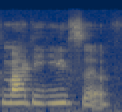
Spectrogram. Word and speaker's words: Mady Yusuf: What's your actual, how do you say your It's Mady Yusuf for the last time. It's not Mady Yusuf. Everyone says Mady Yusuf.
